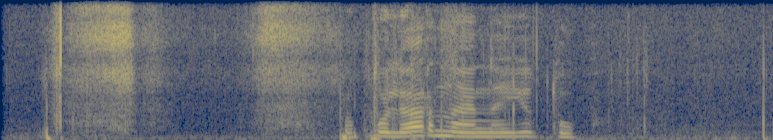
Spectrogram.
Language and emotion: Russian, neutral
